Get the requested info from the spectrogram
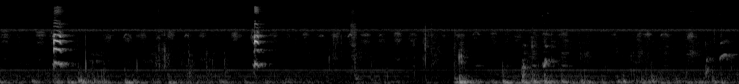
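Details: A clingy puppy for sale from a breeder gives two short high squeaky whines about two seconds apart, followed by soft rustling, faint tapping and a steady electronic hum.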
